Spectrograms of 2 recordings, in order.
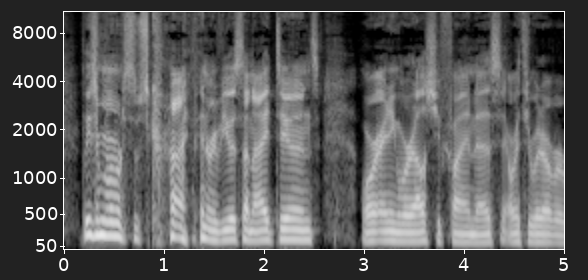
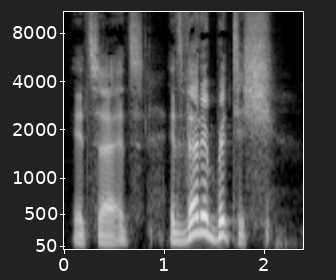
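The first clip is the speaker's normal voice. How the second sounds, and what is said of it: Poor put-on British accent. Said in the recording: “That was a horrible British accent, but it's what I've got.”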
